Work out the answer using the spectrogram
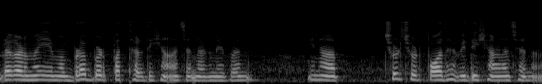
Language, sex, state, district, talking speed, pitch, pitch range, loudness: Garhwali, female, Uttarakhand, Tehri Garhwal, 185 wpm, 195 Hz, 185-210 Hz, -32 LUFS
